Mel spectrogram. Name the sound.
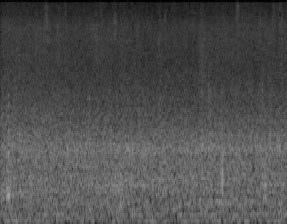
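heavy pouring rain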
